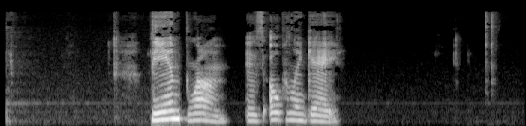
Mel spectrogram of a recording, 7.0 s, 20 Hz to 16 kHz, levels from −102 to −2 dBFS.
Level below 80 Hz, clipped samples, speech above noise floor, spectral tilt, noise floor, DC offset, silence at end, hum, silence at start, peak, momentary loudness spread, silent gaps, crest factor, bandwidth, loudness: -62 dBFS; under 0.1%; 62 dB; -6 dB/octave; -78 dBFS; under 0.1%; 2.55 s; none; 2 s; -2 dBFS; 18 LU; none; 20 dB; 11.5 kHz; -17 LUFS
